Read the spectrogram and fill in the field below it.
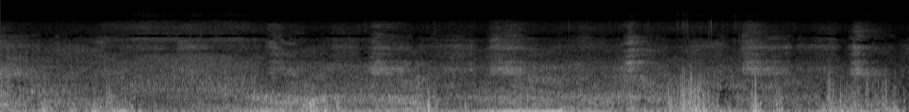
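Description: Helicopters fly overhead with a steady, deep rotor rumble beneath a broad, wind-like roar that swells and eases slightly over several seconds. No one speaks.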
